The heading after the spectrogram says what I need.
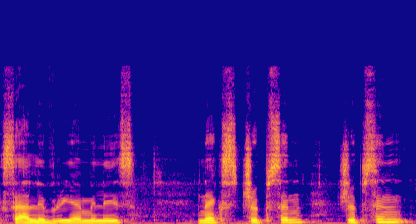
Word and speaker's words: Trypsin: Trypsin rhymes with Pepsin, and has the same function i.e.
